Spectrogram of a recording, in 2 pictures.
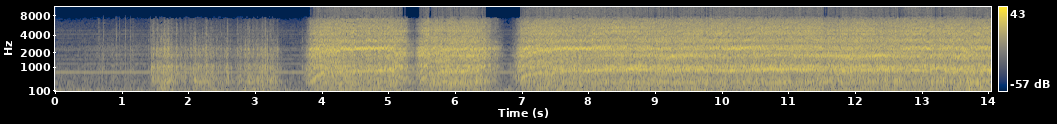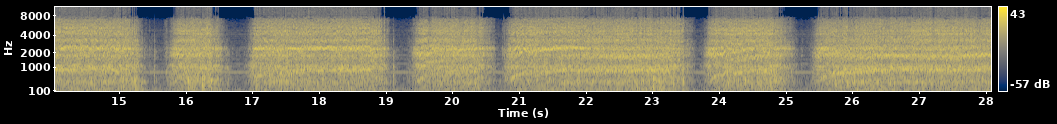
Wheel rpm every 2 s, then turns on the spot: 0, 20, 120, 120, 210, 220, 220, 200, 90, 160, 120, 190, 100, 190.
2-4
